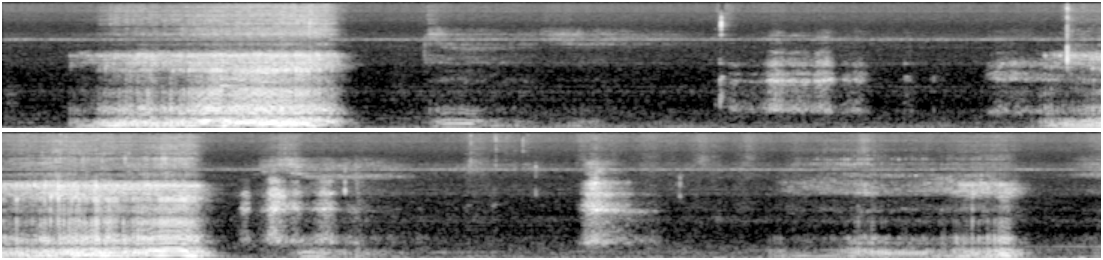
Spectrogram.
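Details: Two long, rumbling snores about six seconds apart from a sleeping dog, with softer breath sounds between.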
